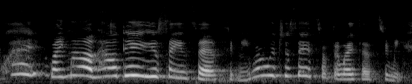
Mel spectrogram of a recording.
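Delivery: high, indignant squeal of disbelief; high hurt disbelief, fast at the end; shocked outrage. Retold or imitated. Hurt outrage at mom's words.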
